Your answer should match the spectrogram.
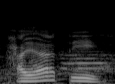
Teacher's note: আলিফ মাদ্দা এক আলিফ পরিমাণ ইয়া টান দিয়ে পড়তে হবে।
